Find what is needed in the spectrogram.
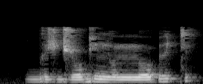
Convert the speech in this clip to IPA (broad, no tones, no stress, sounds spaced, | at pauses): ɡ͡b ɨ ʒ d͡ʒ o ɡ i ɲ o nː o ʔ ɨ c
